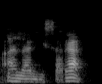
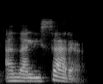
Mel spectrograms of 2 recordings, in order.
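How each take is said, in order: First: Analizará, stress on the final rá, rising; analizará with accent. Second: Analizara, stress on the second-to-last syllable, ra unstressed; analizara without accent. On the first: Teacher correcting students' missing accent, stressing analizará. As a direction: land hard on the last syllable of analizará. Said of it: "la mayoría lo ocupamos en pasado". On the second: Teacher showing students the past form analizara. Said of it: "analizará se escribe de la misma forma". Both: Shown as a demonstration.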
